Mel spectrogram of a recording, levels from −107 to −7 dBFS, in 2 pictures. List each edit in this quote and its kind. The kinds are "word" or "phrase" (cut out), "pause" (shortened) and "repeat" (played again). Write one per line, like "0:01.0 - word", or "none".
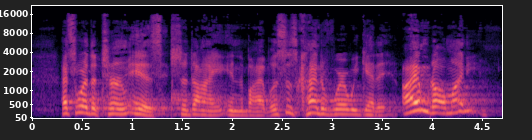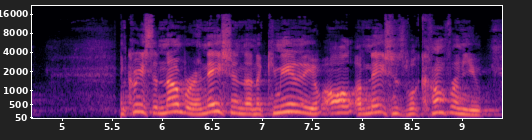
0:01.4 - word
0:04.0 - word
0:05.6 - word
